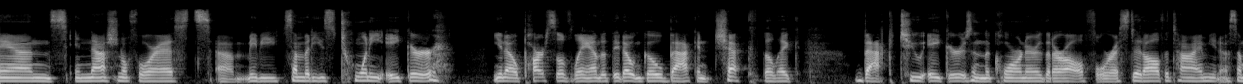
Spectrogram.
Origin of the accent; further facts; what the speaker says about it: Washington, United States; I'm from Washington State. We have areas where you drive down the road and there's just apple farm after apple farm.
